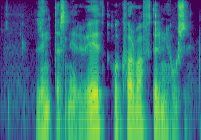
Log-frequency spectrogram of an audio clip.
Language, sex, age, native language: Icelandic, male, 30-39, Icelandic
